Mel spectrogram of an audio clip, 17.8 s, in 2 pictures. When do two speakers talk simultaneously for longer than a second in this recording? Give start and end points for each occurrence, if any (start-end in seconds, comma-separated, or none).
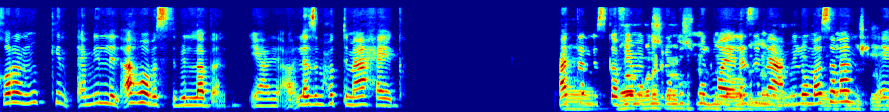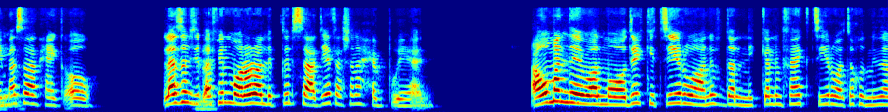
5.6-9.1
